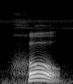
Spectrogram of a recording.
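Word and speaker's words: ὁ: Recuerde que esta palabrita tiene espíritu fuerte, por eso se pronuncia jo.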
